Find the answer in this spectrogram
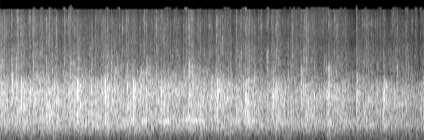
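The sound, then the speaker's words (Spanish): An audience gives a loud round of applause to Christ, clapping steadily in a dense, sustained wash that holds at an even level for several seconds, with no voices standing out. “Pero denle un fuerte aplauso a Cristo.”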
